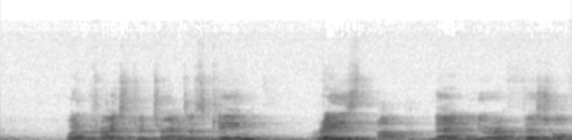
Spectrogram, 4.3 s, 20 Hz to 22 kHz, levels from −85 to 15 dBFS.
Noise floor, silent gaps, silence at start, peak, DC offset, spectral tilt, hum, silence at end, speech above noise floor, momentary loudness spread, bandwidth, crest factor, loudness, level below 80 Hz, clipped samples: -43 dBFS; none; 0 s; -4 dBFS; under 0.1%; -6 dB/octave; none; 0 s; 22 dB; 11 LU; 12 kHz; 16 dB; -22 LUFS; -60 dBFS; under 0.1%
